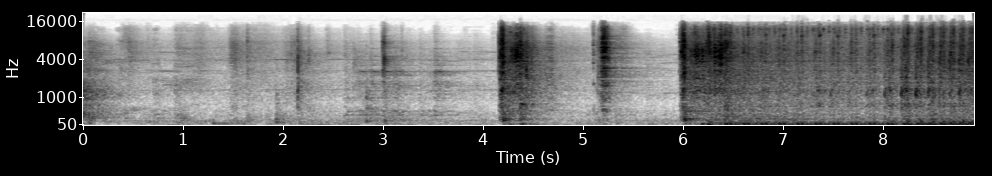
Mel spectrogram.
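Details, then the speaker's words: VW Beetle air-cooled engine after oil sump/pump cover work, plug wires on wrong firing order, at least one cylinder not firing, oil possibly in 3-4 side cylinders: starter cranks in bursts, then a loud, lumpy, uneven popping run; misfire from wrong firing order. "that something's definitely not right I mean we had this thing tipped up on the end so the two cylinders that are were down"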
